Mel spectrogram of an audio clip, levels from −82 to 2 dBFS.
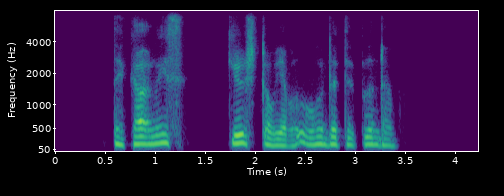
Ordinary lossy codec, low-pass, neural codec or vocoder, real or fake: Opus, 24 kbps; 7.2 kHz; codec, 16 kHz, 1.1 kbps, Voila-Tokenizer; fake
